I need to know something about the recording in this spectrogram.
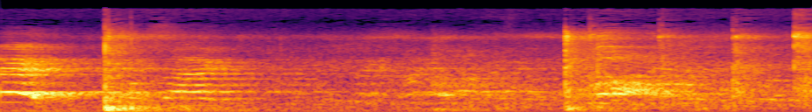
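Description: A football kicked hard on a free kick: one sharp thud about half a second in. Near three seconds there is a second thud with players shouting.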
